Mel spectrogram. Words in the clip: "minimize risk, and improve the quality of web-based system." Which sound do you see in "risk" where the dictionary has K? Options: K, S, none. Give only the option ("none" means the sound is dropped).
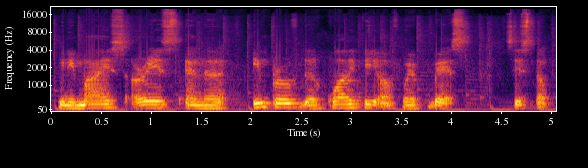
none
